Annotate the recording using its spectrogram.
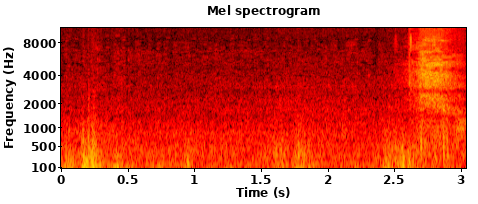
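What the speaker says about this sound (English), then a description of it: "the wind is still blowing out here" Strong wind gusting and buffeting a microphone outdoors during a storm, with broadband rumble throughout and a harsher rushing blast near the end, no voices.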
